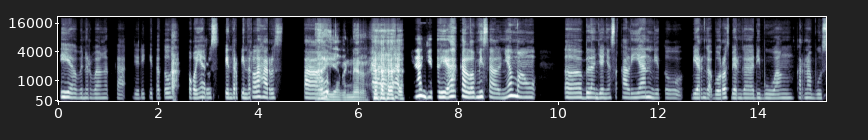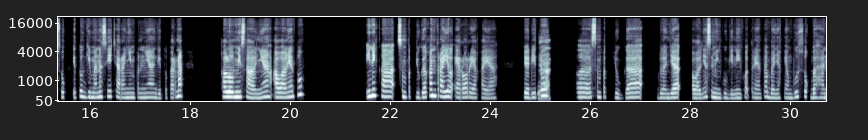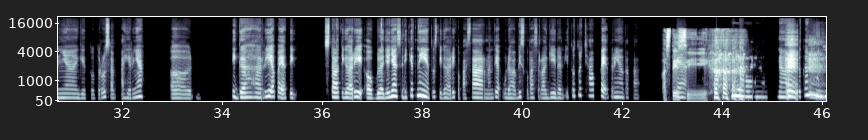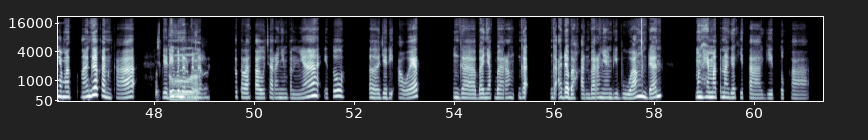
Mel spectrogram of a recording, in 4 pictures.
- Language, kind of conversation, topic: Indonesian, podcast, Bagaimana pengalaman Anda mengurangi pemborosan makanan di dapur?
- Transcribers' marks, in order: chuckle; laughing while speaking: "gitu, ya"; in English: "trial error"; chuckle; tapping; other background noise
